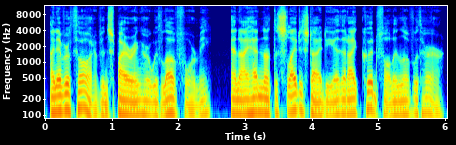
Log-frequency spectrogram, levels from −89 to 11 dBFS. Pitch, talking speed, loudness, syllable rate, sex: 95 Hz, 250 wpm, -17 LUFS, 5.4 syllables/s, male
